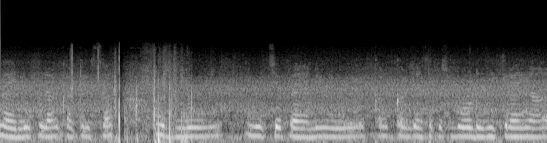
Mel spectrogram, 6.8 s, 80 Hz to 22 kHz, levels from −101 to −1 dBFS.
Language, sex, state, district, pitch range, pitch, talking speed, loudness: Hindi, male, Bihar, East Champaran, 210-225 Hz, 215 Hz, 140 wpm, -24 LUFS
